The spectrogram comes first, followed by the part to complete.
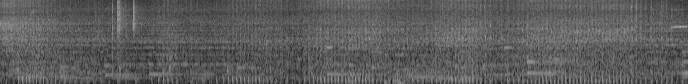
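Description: Small step-through motorcycle engine catching and running with a fast, even putter, getting louder about halfway through as the bike pulls away, then cutting off near the end. Soft background music plays over it.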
